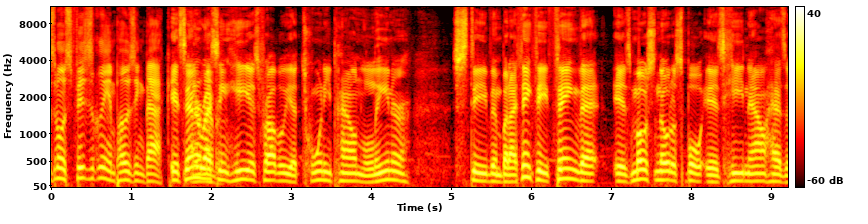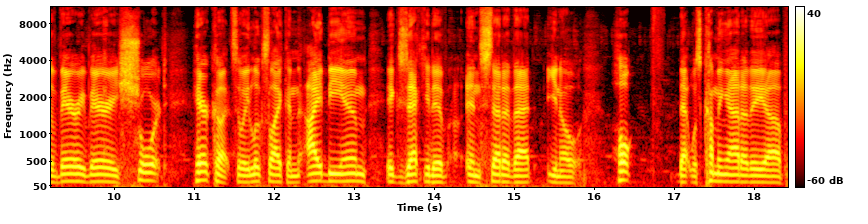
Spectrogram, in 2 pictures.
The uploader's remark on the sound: Broadcasting live from Rams Training Camp at UC Irvine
